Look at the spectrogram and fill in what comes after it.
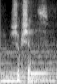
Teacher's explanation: I say the surname with the emphasis on the first syllable because that's the correct way to pronounce it.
